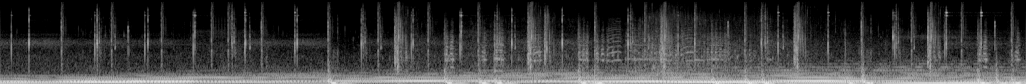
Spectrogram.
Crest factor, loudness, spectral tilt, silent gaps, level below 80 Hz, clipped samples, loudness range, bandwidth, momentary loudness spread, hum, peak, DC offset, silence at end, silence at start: 12 dB; -15 LUFS; -6.5 dB/octave; none; -18 dBFS; under 0.1%; 4 LU; 17 kHz; 6 LU; none; 0 dBFS; under 0.1%; 0 s; 0 s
